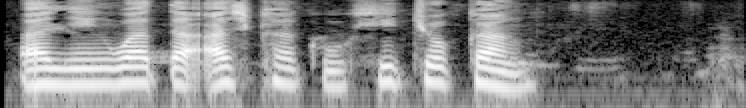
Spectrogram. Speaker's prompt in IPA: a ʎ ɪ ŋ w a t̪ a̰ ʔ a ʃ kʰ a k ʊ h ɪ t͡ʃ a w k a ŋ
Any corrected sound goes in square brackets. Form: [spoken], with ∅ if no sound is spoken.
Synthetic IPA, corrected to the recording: a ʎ ɪ ŋ w a t̪ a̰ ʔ a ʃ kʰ a k ʊ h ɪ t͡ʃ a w k a ŋ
